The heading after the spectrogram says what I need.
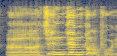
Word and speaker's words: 진젠도르프: 진젠도르프, 여기에 친젠도르프라는데 독일 발음이라서 진젠도르프라도 하고 좀 강하게 발음하면 진젠도르프라고 이렇게 합니다. 그래서 교과서에는 진젠도르프로 했으니까 진젠도르프로 사용하시면 되겠습니다.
